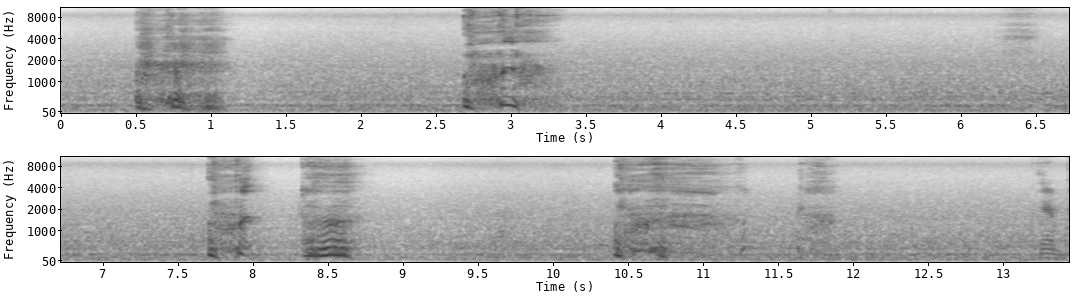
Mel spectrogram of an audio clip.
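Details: About six dry coughs in short bursts, some paired, over steady background hum; irritant cough which the speaker links to pollen blown indoors; cough.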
